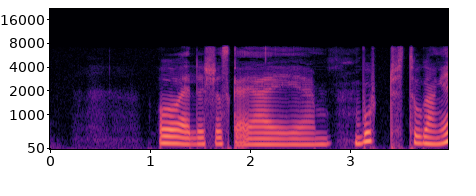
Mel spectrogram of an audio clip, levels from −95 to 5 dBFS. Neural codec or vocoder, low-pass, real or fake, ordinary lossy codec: none; 7.2 kHz; real; MP3, 64 kbps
